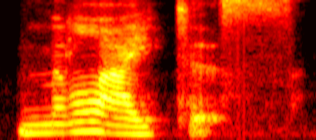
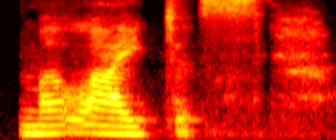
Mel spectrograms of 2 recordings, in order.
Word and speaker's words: mellitus: Eu falo mellitus. Se vocês assistirem vídeos, por exemplo, Mike do Simple Nursing, vocês vão ouvir também mellitus. Mas não estranhem se vocês ouvirem mellitus, mellitus. Dependendo do local dos Estados Unidos, vai sair assim. Ou seja, acostumem o ouvido, 2 pronúncias.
